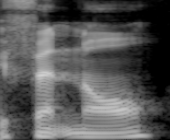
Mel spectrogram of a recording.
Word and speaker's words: fentanyl: Wisconsin by a doctor I always say Fentanyl and he said it's actually fentanyl oh really like NyQuil not like Tylenol I said all right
